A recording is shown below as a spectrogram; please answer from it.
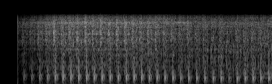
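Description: Motocross dirt bike engine idling, with an even, rapid pulsing beat.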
